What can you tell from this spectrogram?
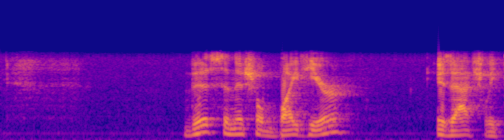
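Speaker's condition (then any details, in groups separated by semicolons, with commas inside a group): No condition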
